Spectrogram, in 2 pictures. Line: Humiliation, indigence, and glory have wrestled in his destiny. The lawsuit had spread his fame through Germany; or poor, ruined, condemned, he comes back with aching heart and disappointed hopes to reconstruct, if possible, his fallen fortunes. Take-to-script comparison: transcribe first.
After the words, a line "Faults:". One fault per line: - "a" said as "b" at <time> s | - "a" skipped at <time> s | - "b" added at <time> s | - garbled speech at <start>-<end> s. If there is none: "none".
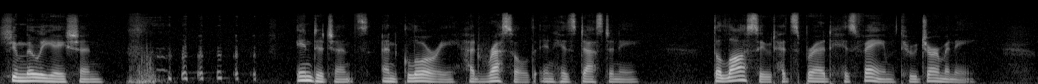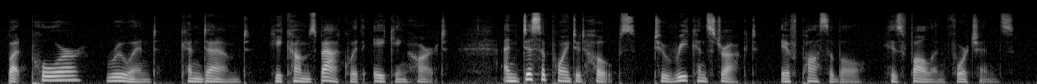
Humiliation, indigence, and glory had wrestled in his destiny. The lawsuit had spread his fame through Germany; but poor, ruined, condemned, he comes back with aching heart and disappointed hopes to reconstruct, if possible, his fallen fortunes.
Faults:
- "have" said as "had" at 4.6 s
- "or" said as "but" at 10.5 s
